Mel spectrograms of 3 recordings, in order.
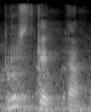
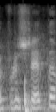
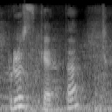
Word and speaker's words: bruschetta: هي مقبلات الطعم اسمها بروسكيتا بروسكيتا ناس كتير بتنطق غلط حتى في امريكا بينطقها غلط بيقول بروشيتا معفش ليه بروسكتا بروسكتا بتبقى عباره عن عيش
